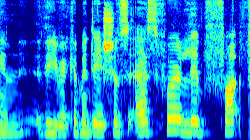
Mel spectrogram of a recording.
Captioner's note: speaking FRENCH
